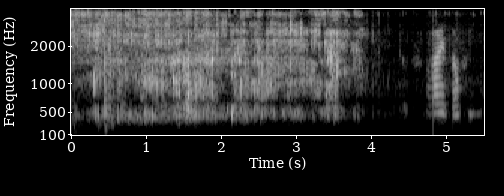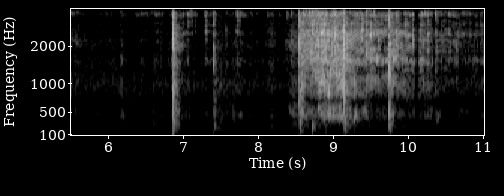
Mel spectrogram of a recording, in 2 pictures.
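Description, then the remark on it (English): Water gushes steadily for several seconds as it is run for a horse to drink, stops for a stretch of quiet with a brief voice and a few clunks, then starts pouring again. “Come on, you want to drink some water?”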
